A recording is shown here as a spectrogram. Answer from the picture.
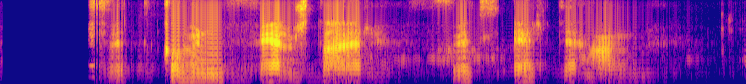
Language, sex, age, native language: Icelandic, male, 13, Icelandic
